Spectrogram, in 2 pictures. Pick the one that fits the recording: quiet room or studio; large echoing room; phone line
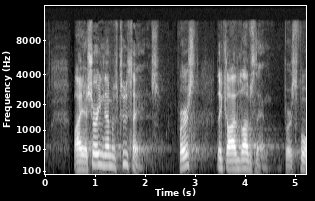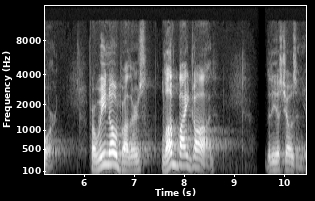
large echoing room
